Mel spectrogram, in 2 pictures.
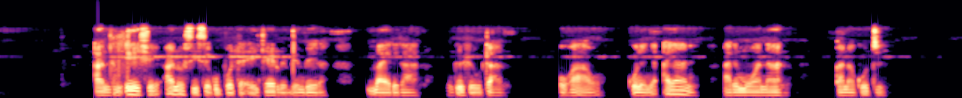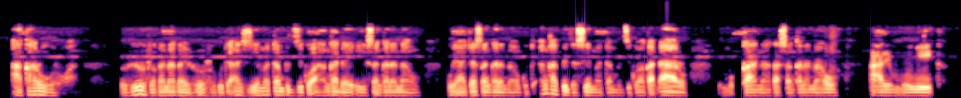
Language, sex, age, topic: Ndau, male, 18-24, health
